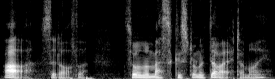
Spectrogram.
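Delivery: loud, high mocking retort; sarcastic jab. Arthur mocking the machine's claim, sarcastic. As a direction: land the sarcasm hard.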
